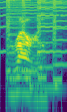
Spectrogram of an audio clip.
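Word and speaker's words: Rauru: likes to do fraudulent claims on no it's pronounced raru okay stop and rest here I can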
